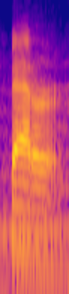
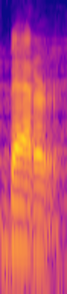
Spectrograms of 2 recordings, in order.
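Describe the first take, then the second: First: The final R is pronounced strongly. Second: The final R is pronounced strongly.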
